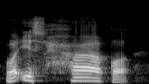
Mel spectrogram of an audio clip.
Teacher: قاف حروف مستعلیہ ہے، پر پڑھنا ہے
